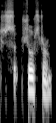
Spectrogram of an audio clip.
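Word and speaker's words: Sjöström: I think Shrom that's how you pronounce the name.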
